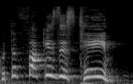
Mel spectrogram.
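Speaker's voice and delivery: very high incredulous squawk; hammed-up baffled protest; mock disbelief. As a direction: act out an appalled kid's complaint. Voices disgusted kid at friend's.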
